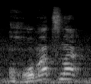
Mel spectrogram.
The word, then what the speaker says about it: 小松菜: はい、小さい松の菜っぱと書いて小松菜と読ませます。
